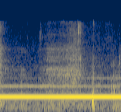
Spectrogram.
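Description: A steady, pure mid-pitched test tone from a phone's sine-generator app, with a faint overtone, played into the preamp's microphone. A faint click comes near the end.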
